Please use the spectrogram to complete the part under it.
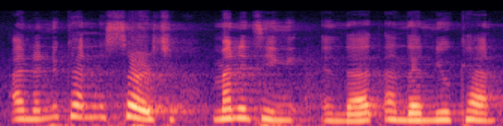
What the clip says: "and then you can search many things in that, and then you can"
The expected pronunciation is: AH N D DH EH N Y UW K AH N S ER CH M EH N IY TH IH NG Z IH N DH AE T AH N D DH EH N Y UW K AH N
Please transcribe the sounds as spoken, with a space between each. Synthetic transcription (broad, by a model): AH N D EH N Y UW K AH N S ER CH M EH N IY T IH NG IH N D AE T AH N D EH N Y UW K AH N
